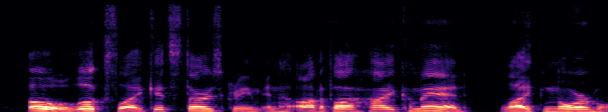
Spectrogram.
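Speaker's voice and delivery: sarcastic, mocking delivery. Discussing a cartoon episode, quoting Bee's remark to Prowl, imitating Bee's sarcasm. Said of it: "Bee sarcastically goes".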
